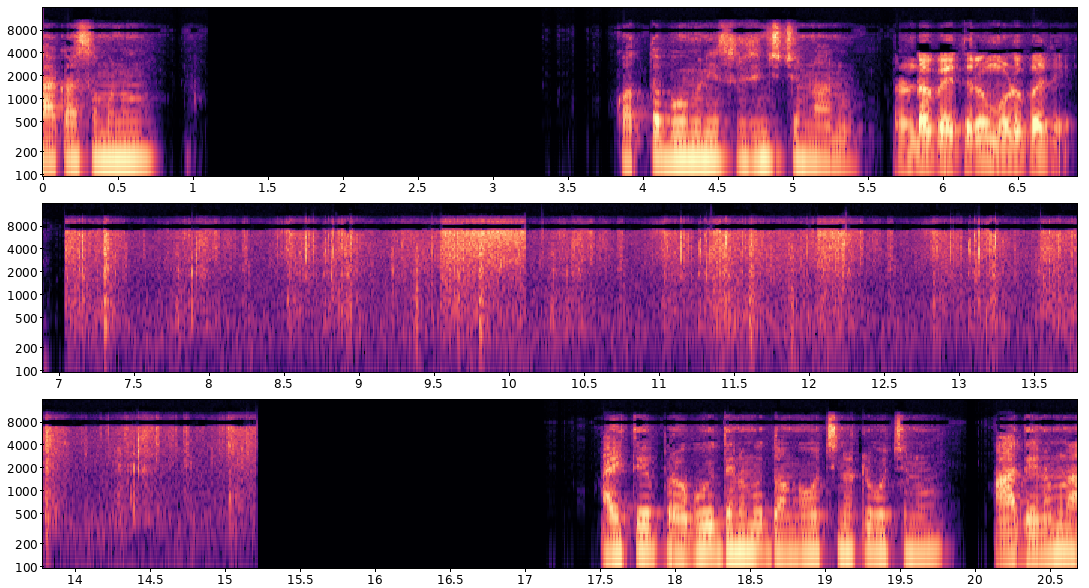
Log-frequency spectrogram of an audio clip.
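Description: A young man reads aloud from a book, close by.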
